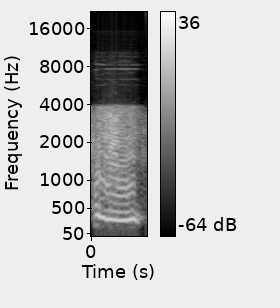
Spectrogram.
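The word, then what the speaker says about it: Freelines: producer of the famous Freelings. I'm saying it right? Yeah, Freelings. I call them Freelings. It's just like pralines.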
